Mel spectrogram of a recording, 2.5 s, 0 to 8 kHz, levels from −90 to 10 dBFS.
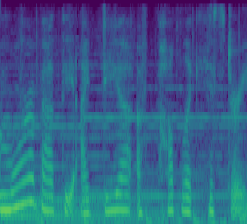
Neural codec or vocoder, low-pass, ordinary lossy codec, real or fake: none; 7.2 kHz; AAC, 48 kbps; real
